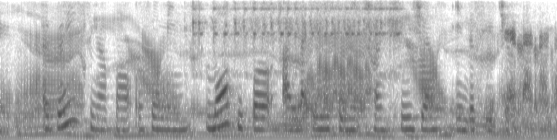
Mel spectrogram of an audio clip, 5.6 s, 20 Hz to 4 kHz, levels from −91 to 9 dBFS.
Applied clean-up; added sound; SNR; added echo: none; Musical instrument + Coin (dropping); 3 dB; none.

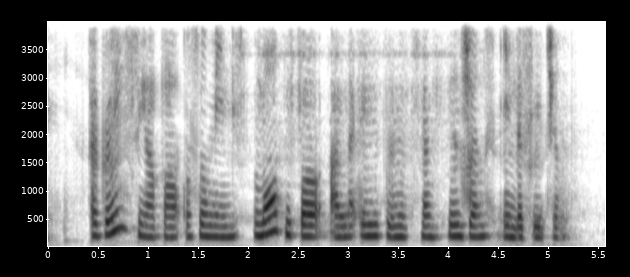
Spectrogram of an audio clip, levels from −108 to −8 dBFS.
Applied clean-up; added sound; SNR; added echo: neural mask model DeepFilterNet 3.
